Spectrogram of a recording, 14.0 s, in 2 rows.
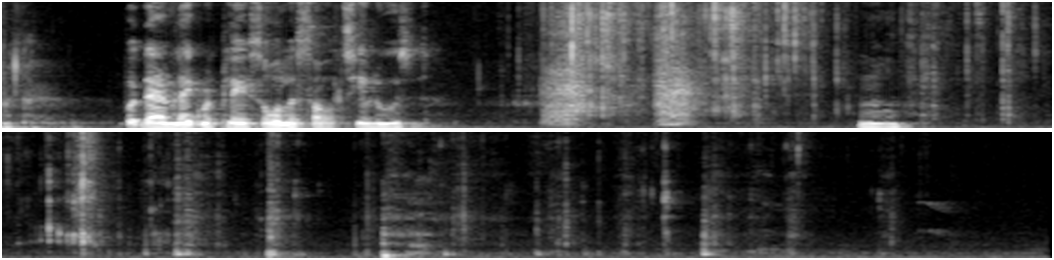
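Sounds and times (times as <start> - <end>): crunchy chewing: 3.2 - 13.4.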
